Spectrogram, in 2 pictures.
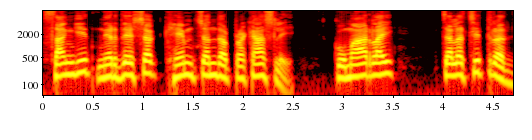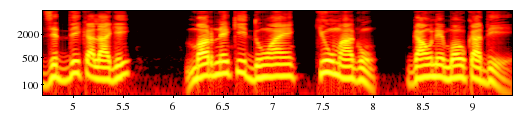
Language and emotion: Nepali, neutral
